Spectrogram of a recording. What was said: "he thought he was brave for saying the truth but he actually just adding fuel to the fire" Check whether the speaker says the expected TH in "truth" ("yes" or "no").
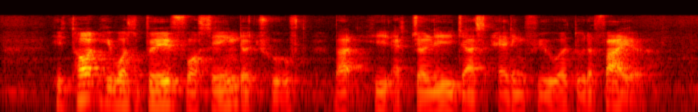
no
